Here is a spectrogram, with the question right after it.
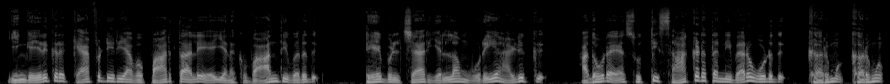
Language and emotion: Tamil, disgusted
